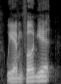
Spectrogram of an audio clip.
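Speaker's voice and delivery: very loud, booming preacher-style southern drawl. Retelling a guest pastor's question to the congregation: southern drawl. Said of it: "in his southern drawl went".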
